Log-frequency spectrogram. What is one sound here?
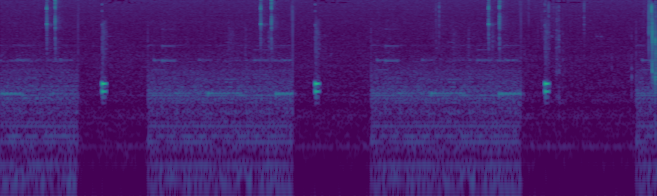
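A short electronic menu beep sounds.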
